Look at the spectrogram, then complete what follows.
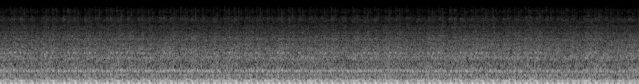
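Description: Harley-Davidson Road Glide's Milwaukee-Eight V-twin idling steadily.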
